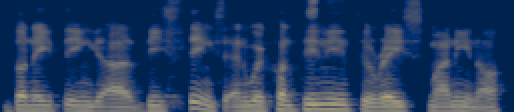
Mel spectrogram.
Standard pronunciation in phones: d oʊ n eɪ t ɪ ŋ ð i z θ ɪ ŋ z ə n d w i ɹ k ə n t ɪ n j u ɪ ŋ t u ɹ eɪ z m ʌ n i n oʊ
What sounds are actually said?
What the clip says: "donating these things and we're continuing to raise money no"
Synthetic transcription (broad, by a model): d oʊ n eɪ t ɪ ŋ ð i s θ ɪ ŋ s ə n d w i ɹ k ə n t ɪ n j u ɪ ŋ t u ɹ eɪ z m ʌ n i n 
